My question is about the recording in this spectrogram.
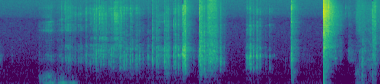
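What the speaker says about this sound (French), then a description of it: "Je coupe l'autre côté." Scissors snip through paper while cutting the other side of a small scrapbooking pouch, giving a series of quiet, close, irregular crisp cuts with short pauses and one sharper snap near the end.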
